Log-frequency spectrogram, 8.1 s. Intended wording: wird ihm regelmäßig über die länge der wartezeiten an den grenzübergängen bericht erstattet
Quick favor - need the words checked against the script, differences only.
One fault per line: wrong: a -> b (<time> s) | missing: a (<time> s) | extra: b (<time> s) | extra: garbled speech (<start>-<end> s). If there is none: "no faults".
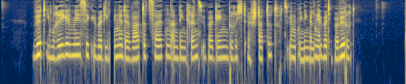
extra: garbled speech (5.7-7.1 s)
